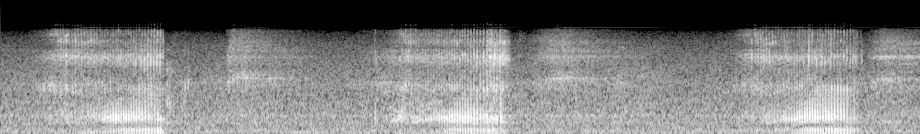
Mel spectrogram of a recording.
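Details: A dog named Bentley napping after a rough day, snoring in slow, raspy breaths: three loud drawn-out inhalations with a buzzy, wheezy tone, separated by quieter breathing in a small indoor room.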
